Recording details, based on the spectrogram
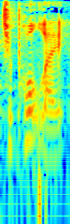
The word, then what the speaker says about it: Chipotle: Is it Chipotle? Am I saying that right? – Chipotle. – He says Chipotle. I say Chipotle.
